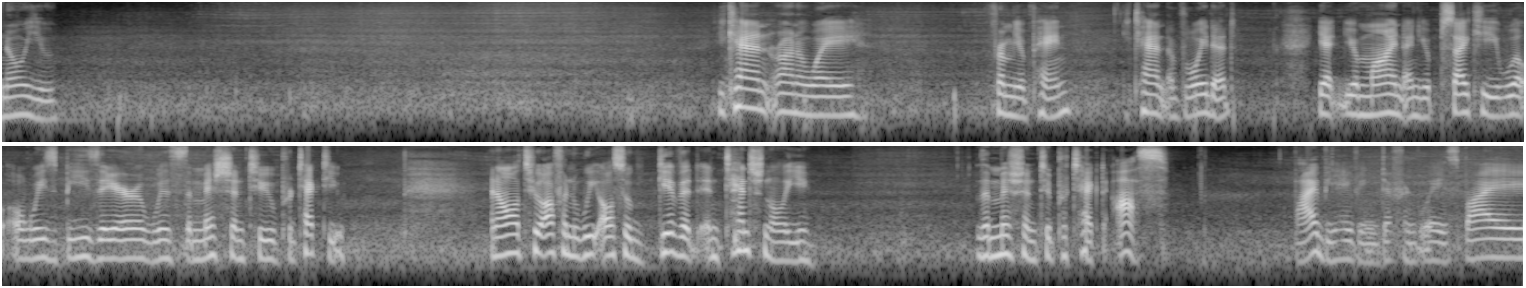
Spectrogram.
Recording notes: Today enjoy an episode recorded on a black sandy beach in Mexico.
